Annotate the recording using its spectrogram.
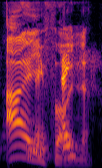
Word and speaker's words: iPhone: Le i se prononce comme Christina Cordula. Aïe. On dit iPhone.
